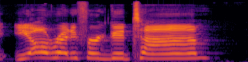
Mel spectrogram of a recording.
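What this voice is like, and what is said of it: Put-on Southern accent. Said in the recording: “The southern accent”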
